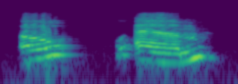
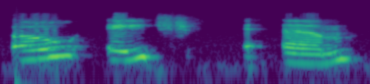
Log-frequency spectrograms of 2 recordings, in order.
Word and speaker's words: Om: so and it's OM is what it is, but the sound is OHM.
